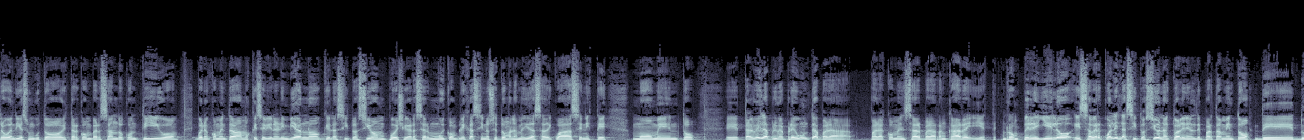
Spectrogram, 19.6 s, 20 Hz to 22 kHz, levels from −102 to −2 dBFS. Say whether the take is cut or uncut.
uncut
